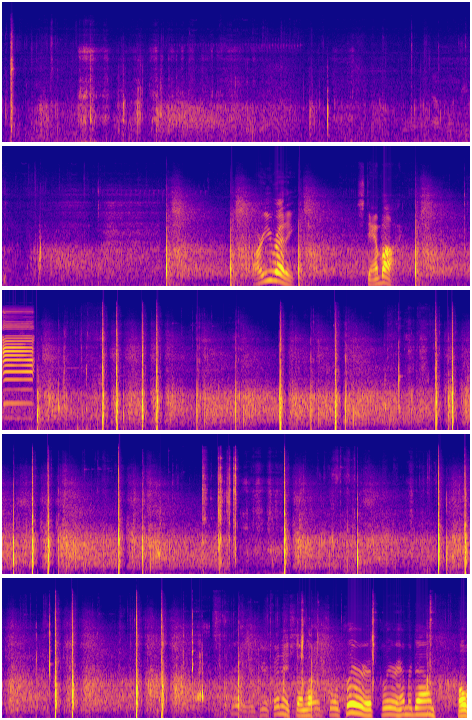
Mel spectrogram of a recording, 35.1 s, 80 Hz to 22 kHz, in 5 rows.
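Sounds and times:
pistol shots: 0:09.5 - 0:10.8, 0:11.4 - 0:12.1, 0:13.2 - 0:19.8, 0:20.5 - 0:24.2, 0:27.6 - 0:31.0
shot timer beep: 0:14.0 - 0:14.6.

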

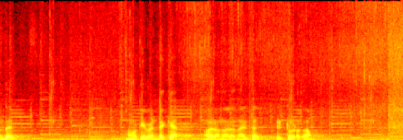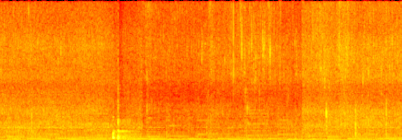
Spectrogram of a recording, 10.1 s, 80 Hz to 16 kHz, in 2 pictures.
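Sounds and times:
deep-frying in hot oil: 0:02.4 - 0:10.0.

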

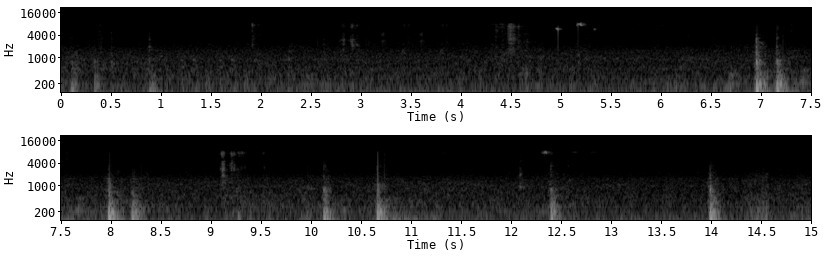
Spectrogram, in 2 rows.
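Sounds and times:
woodpecker knocking on wood: 0:06.9 - 0:08.4.

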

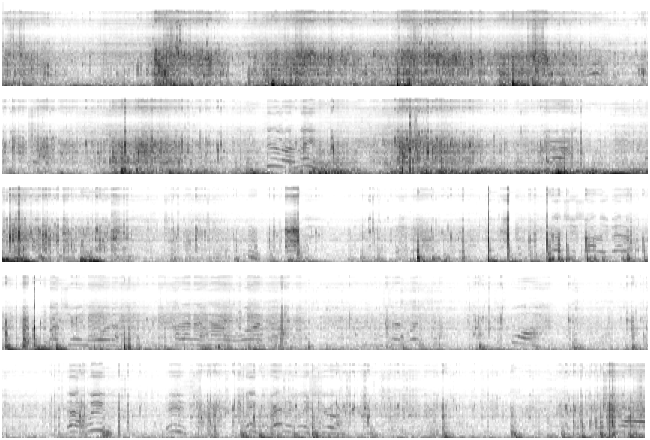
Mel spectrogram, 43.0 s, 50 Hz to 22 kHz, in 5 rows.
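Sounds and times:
loud splash: 0:00.0 - 0:11.8, 0:12.6 - 0:18.9
wind rumbling on microphone: 0:00.0 - 0:18.8
choppy water splashing: 0:00.0 - 0:43.0
kayak paddle strokes: 0:00.0 - 0:43.0.

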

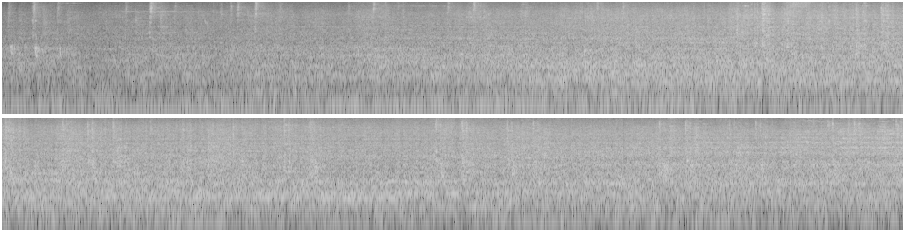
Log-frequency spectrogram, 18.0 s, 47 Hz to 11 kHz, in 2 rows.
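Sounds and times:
wheels clicking over rail joints: 0:00.0 - 0:02.9, 0:07.3 - 0:12.4
diesel locomotive engine rumble: 0:00.0 - 0:18.0.

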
